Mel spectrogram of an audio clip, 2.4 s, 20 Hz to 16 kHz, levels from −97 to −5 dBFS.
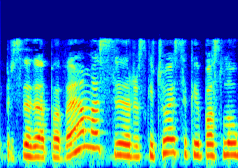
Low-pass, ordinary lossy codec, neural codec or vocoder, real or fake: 7.2 kHz; AAC, 64 kbps; none; real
